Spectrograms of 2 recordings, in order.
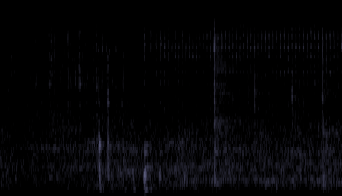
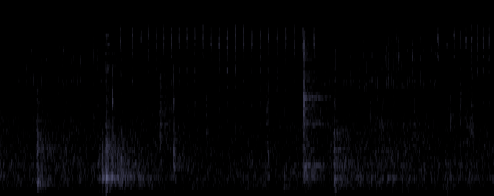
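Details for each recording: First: Bicycle rear derailleur, Shimano XT, after adjustment, shifting down through the gears without load: light, even freewheel ticking with clean single clicks on each shift and no grinding or chatter; normal smooth shifting. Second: Bicycle with a Shimano XT rear derailleur, limit screw turned too far clockwise: fast light ticking with sharp clacks as the chain tries to jump into gear eight. The chain is jumping gears because the limit screw is misadjusted.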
